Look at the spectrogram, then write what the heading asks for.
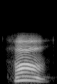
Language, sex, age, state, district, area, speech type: Santali, male, 18-30, West Bengal, Purulia, rural, conversation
